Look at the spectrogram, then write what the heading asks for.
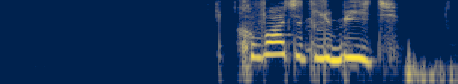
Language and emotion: Russian, angry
